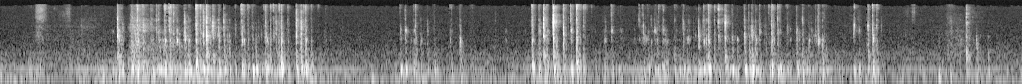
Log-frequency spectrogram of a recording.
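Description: Faint typing on a laptop keyboard: three bursts of rapid key clicks with pauses between, the longest lasting about two seconds.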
